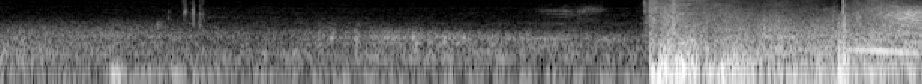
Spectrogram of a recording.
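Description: Gunfire in the Medal of Honor video game: a faint quiet stretch gives way to a sudden loud sharp shot followed by a second crack and lingering echoing noise, close and abrupt.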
